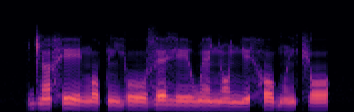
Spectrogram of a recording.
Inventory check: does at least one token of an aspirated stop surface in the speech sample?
no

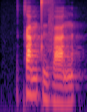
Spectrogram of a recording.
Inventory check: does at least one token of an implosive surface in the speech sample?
no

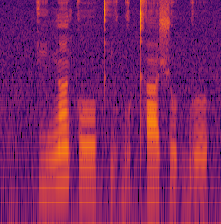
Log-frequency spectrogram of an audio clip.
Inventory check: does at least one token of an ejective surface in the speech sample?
no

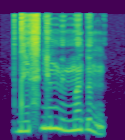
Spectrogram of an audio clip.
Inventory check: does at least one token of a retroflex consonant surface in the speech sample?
no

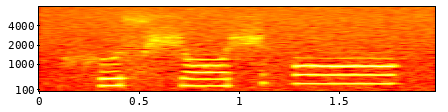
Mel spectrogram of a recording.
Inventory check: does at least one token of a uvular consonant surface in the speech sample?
no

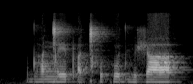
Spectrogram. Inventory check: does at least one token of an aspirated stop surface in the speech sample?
yes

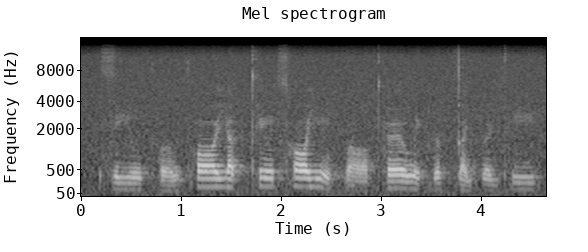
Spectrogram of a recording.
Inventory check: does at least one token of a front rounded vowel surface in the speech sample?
yes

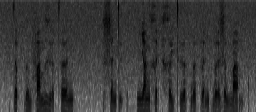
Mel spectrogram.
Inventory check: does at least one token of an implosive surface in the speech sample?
yes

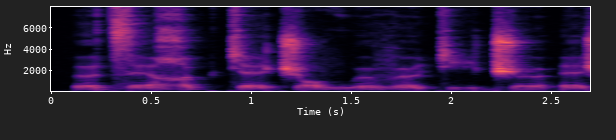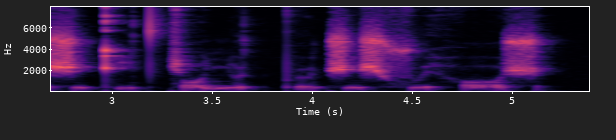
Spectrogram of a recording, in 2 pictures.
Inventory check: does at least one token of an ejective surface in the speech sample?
yes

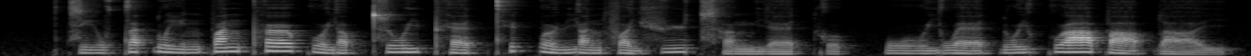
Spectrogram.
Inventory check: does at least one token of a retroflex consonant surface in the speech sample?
no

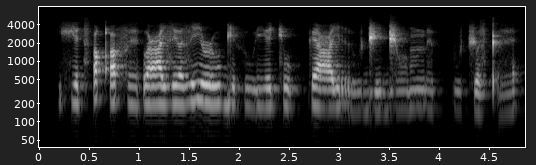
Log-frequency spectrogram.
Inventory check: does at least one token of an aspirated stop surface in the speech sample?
no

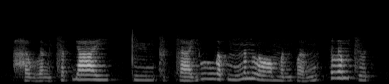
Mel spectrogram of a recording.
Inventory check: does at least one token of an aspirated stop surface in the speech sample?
no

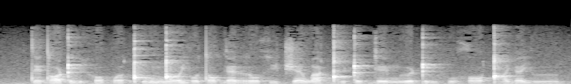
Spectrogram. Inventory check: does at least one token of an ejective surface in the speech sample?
yes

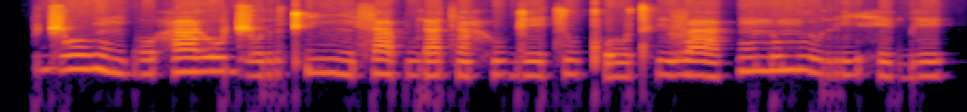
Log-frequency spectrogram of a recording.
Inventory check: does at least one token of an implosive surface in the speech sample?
no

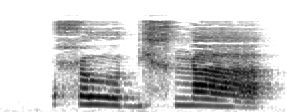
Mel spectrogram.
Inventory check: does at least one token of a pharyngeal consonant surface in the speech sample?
yes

